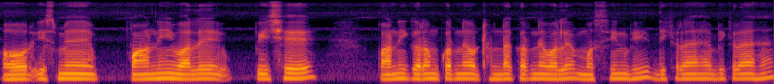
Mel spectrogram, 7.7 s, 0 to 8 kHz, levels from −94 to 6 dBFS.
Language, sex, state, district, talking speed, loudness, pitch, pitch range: Hindi, male, Bihar, West Champaran, 155 wpm, -19 LUFS, 125 Hz, 125-130 Hz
